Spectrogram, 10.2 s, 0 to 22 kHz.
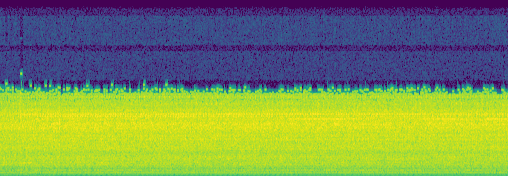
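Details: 2001 Honda CR-V, misfire fixed by replacing the distributor rotor and reseating the plug wires in order: a steady, even idle with a smooth unbroken hum and no stumbles, pops or backfires, running perfectly.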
